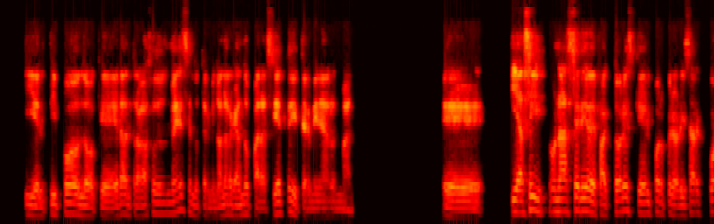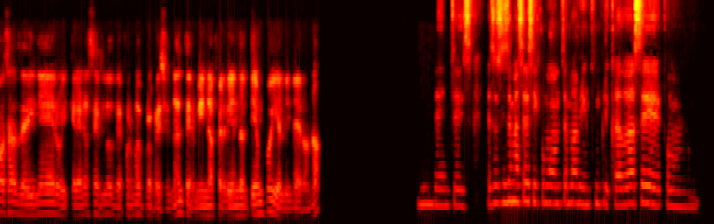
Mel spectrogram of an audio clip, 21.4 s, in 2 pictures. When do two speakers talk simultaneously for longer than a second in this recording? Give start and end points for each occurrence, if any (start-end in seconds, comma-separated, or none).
none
